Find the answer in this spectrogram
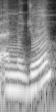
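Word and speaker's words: النجوم: Lafal annujum di sini ada alif lam syamsiyah yaitu alif lam yang ditulis tapi tidak dibaca. Kita langsung pada lafaz dzal langsung ke nunnu.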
